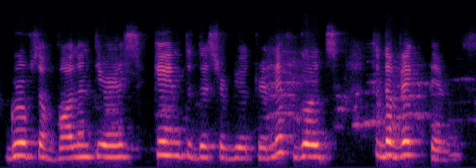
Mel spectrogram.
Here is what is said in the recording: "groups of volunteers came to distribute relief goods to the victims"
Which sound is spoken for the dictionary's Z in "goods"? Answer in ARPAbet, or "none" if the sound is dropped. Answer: S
